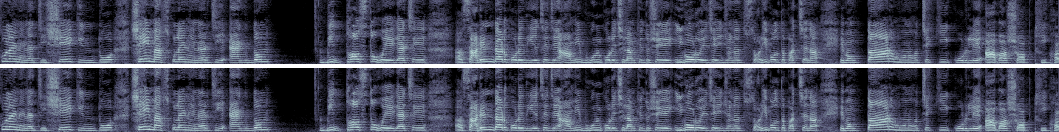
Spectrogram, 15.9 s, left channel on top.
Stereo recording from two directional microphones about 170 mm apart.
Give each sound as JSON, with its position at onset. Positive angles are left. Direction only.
{"t": 0.0, "sound": "a woman's voice", "side_deg": -25}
